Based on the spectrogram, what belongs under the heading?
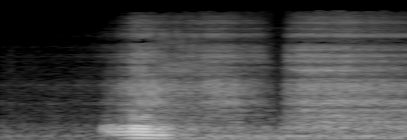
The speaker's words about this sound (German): Habt ihr das gehört? Ein Schnarcher. Und noch einer. Jetzt ist ihm die Brille von der Nase gerutscht.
